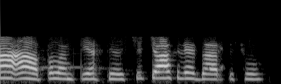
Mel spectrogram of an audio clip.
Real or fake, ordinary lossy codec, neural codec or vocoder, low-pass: real; none; none; 3.6 kHz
